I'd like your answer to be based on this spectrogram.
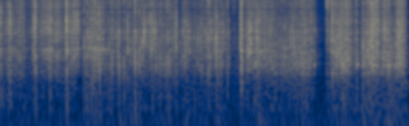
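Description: Long black nails tap and scratch fast on a stack of red cloth-bound hardcover books, spines facing out. The result is a dense stream of quick, dry clicks and papery scratching, bright and without low end. It is broken by a brief near-silence just past the three-second mark before the busy scratching resumes.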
